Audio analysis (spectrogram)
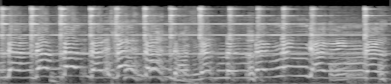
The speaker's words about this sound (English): Oh, God. This is going to get a lot of bells.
